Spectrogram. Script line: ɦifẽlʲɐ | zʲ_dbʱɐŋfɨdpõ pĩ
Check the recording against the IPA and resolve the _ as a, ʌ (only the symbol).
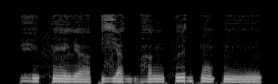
a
